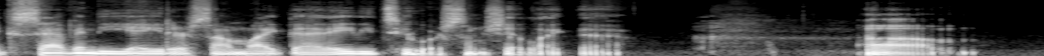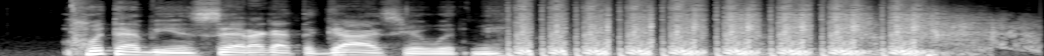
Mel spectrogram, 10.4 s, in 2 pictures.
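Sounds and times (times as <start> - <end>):
speech: 0.0 - 3.2, 4.4 - 4.9, 5.6 - 8.0
gunfire sound effect: 7.8 - 10.4.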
